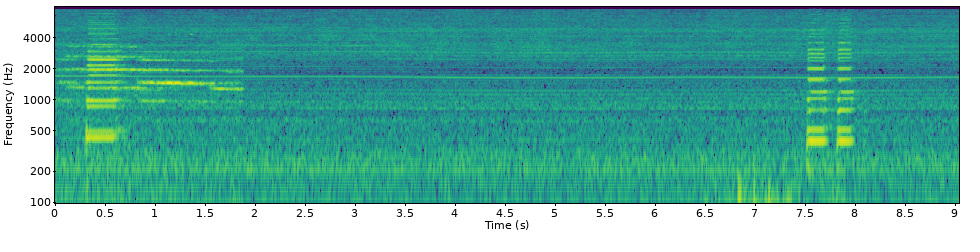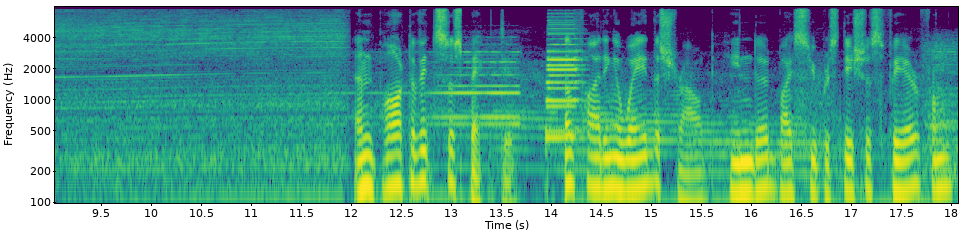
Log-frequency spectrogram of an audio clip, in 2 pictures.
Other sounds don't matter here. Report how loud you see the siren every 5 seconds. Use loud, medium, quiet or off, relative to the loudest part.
loud, off, medium, off.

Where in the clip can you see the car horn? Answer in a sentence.
The car horn can be heard from 0.3 to 0.8 s, from 6.5 to 8.2 s and from 13.9 to 14.4 s.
